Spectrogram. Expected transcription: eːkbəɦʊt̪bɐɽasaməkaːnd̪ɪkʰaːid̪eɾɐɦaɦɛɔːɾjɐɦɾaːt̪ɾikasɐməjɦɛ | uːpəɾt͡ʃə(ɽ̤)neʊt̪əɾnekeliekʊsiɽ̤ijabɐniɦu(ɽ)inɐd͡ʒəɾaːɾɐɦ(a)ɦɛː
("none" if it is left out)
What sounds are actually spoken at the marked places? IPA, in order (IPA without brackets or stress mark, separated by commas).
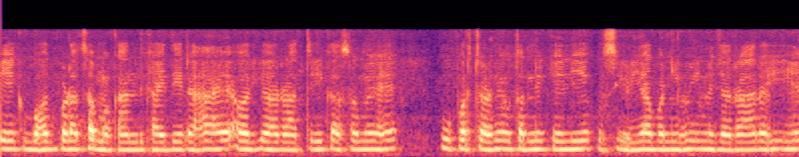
ɽ̤, none, i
